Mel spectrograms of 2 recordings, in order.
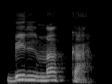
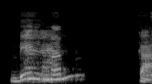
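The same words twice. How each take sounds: First: "Vilma K." with no M closing Vilma; "Vilma K." as bil-ma ka, the bare name plus ka; name without added M. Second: "Vilma K." said as bil-mam ka; "Vilma" with a final m, pause, then K as "ka"; M added to name. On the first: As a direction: say "Vilma" ending on an open a, then K as "ka". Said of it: "si sonaría un poquito faltando algo". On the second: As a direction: close "Vilma" on a hummed m before K, said "ka". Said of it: "si tu nombre termina en una vocal, vas a agregar la M". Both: Shown as a demonstration.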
